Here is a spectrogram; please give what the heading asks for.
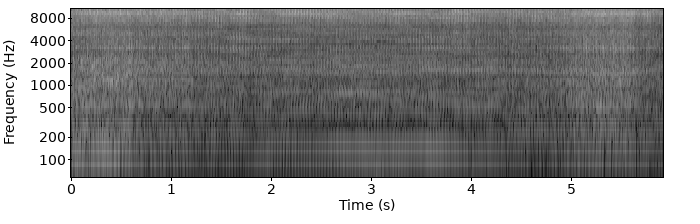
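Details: Yamaha Factor 150 motorcycle engine: harsh rattling clatter about four beats a second over a low steady hum; abnormal engine noise, cause unclear.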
